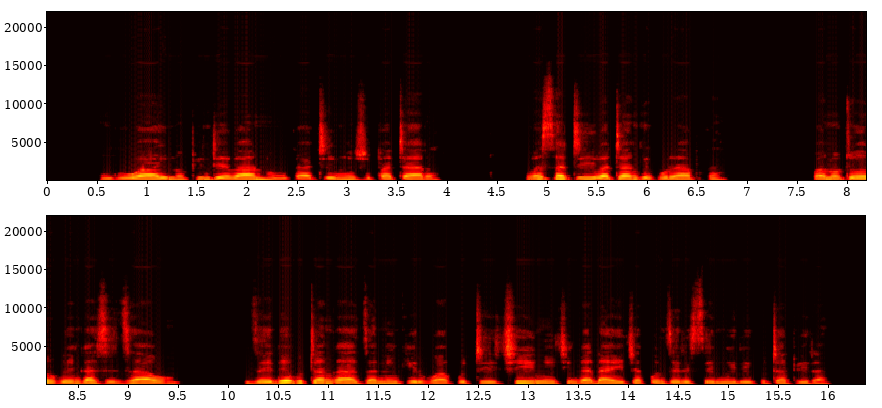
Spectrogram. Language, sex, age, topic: Ndau, female, 36-49, health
